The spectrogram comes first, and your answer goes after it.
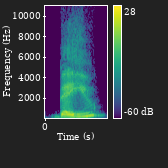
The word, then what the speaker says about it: Bayuk: We were just talking about this, but I am here with Emily Bayuk.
